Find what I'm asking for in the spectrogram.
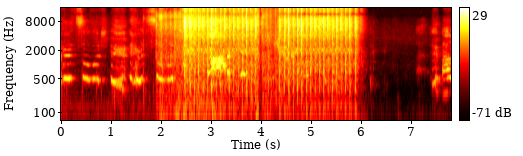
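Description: Rapid automatic gunfire from the video game CSGO rattles loudly in a dense burst for about four seconds, framed by a man's whimpering, pained voice before and after.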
